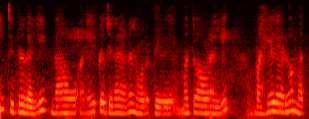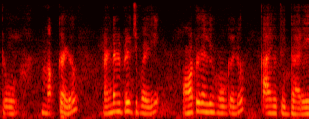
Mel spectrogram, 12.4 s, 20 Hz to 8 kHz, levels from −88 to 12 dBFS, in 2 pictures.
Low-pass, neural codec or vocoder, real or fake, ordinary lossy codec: 7.2 kHz; codec, 44.1 kHz, 2.6 kbps, DAC; fake; none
